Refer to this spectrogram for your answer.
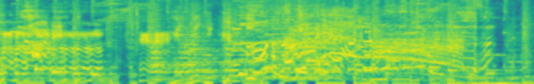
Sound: snickering; cheering

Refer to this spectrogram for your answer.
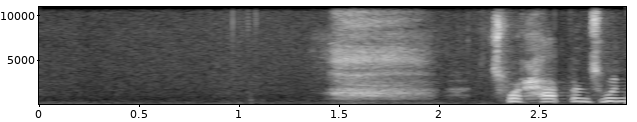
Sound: sighs

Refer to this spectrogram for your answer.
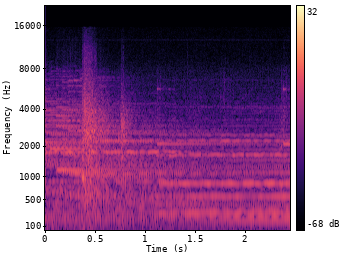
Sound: chair thuds

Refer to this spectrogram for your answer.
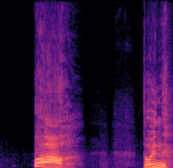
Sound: screaming

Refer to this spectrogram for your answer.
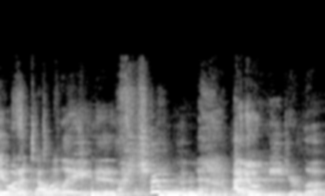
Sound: laughing

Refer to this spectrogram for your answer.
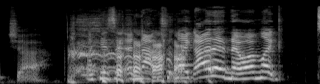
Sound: laughs

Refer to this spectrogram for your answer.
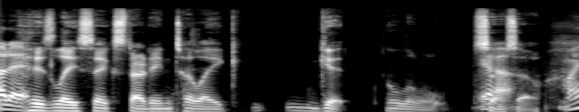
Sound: faintly speaking

